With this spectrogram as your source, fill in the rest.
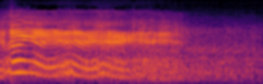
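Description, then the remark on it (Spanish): A single drawn-out creak of a house door opened at night, high and squealing with a wavering, meow-like pitch, fairly loud, fading out after about a second and a half. “Esa puerta en el día no hace ruido. Ah, no, en la noche como que un gato le metieron.”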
